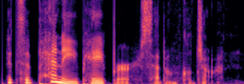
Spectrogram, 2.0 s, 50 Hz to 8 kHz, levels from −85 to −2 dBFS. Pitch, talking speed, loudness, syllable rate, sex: 205 Hz, 205 wpm, -18 LUFS, 5.8 syllables/s, female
